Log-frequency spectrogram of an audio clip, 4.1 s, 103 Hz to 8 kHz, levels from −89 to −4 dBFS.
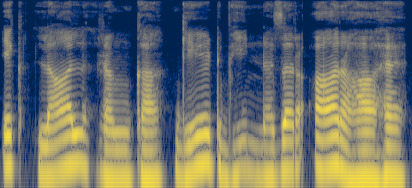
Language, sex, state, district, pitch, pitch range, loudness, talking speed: Hindi, male, Jharkhand, Ranchi, 140 Hz, 130-160 Hz, -17 LUFS, 130 wpm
